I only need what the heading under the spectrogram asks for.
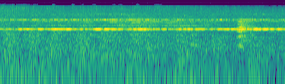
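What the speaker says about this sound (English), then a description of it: "the first train pulls into Fort William" A train pulls into a station in the Railway Empire game, giving a steady rail rumble with a high, sustained wheel squeal throughout, heard alone.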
